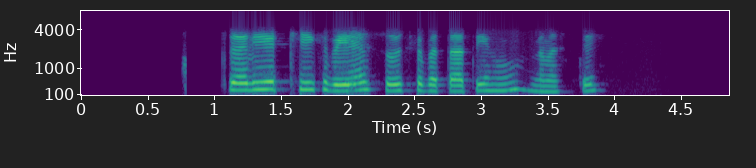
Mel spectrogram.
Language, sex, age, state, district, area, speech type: Hindi, female, 18-30, Uttar Pradesh, Ghazipur, urban, conversation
